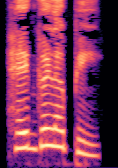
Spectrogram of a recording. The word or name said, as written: ಹೆಗ್ಗಳಪಿ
